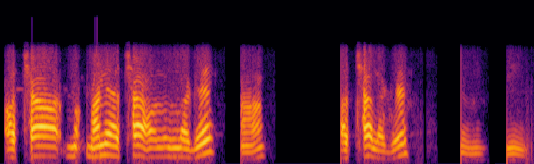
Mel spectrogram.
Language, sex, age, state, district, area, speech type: Hindi, male, 60+, Bihar, Muzaffarpur, rural, conversation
